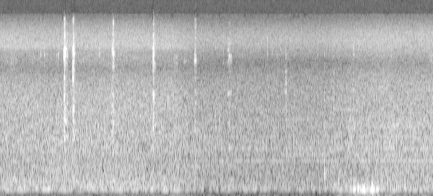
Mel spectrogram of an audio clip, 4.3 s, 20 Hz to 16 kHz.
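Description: Faint, light metallic clicks and ticks of a feeler gauge being worked in around the cam lobe and rocker arm of a Husqvarna 701's cylinder head, with a soft low bump near the end.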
